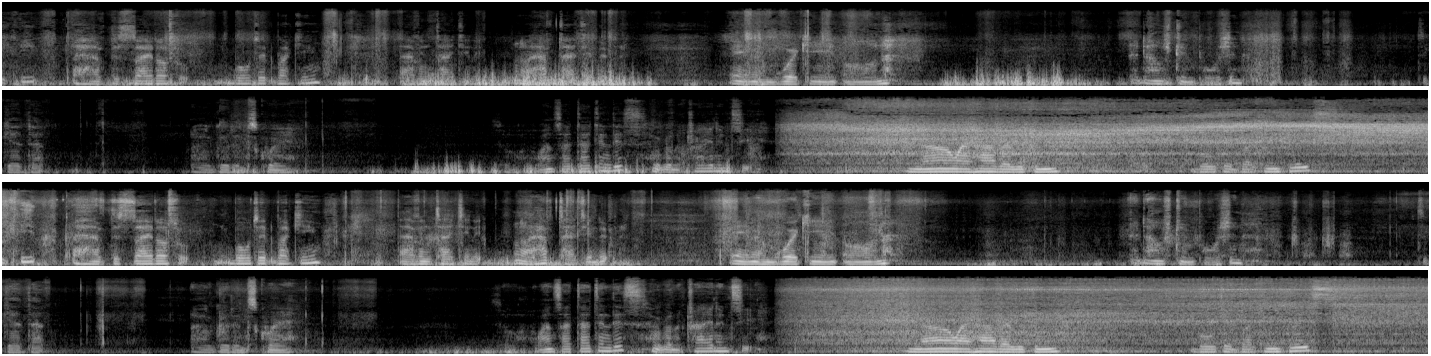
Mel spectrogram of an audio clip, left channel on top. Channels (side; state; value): both; normal; correlation 0.30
